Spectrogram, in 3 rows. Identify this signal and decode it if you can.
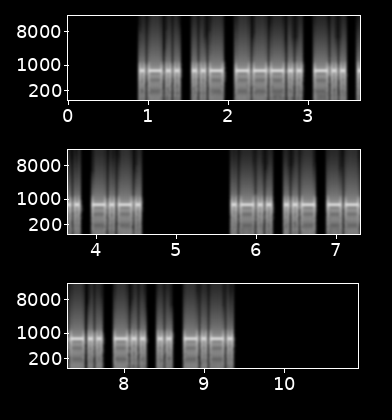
Morse code, heard as a keyed tone, about 22 wpm, 700 Hz. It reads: LU8DIC LU8DIC
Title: DXCC-100 Call Signs - 6 Characters - Repeated 2x - 22wpm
